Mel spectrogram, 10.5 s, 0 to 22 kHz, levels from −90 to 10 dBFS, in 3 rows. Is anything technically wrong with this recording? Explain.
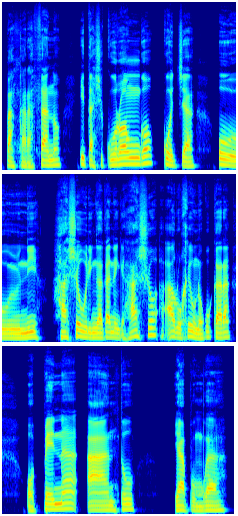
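No, nothing technically wrong jumps out here; this one sounds just fine all the way through.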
